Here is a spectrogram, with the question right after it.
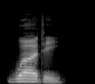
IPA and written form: ˈwɜːdi (wordy)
